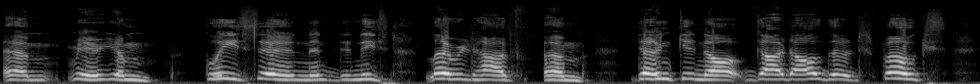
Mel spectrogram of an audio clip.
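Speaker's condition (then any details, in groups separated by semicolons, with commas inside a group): Cerebral palsy; not degenerative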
